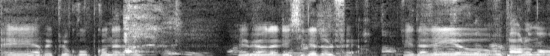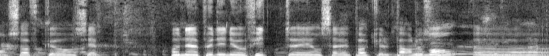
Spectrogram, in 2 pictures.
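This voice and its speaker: Amid noticeable background noise, a man at medium pitch talks at a moderate pace with ordinary pitch variation, very even loudness and long, frequent pauses. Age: 60s. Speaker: retired protester. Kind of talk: street interview. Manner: hesitant, many fillers.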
